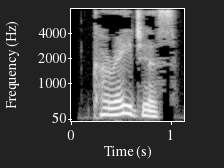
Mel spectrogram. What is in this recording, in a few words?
"Courageous" English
